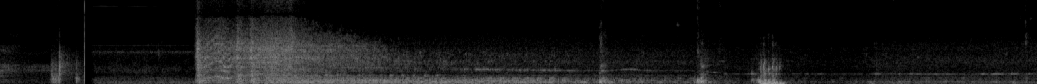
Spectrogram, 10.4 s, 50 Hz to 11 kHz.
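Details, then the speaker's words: 2001 Chevrolet Silverado with a lifter tick, after a Seafoam and Lucas treatment: short crank, quick catch, then a smooth, even idle with no top-end ticking; a normal start and idle. "it's the best that sounded in the year I've owned it now oh yeah"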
